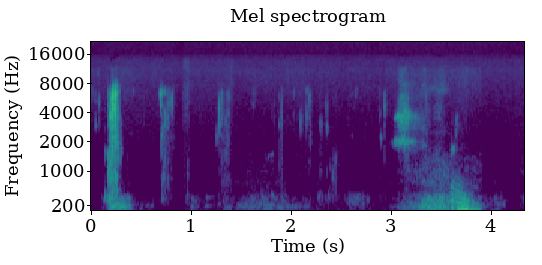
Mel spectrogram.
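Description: Faint crinkles and small clicks of a cookie being worked out of its package. Near the end comes a short vocal sound whose pitch falls.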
